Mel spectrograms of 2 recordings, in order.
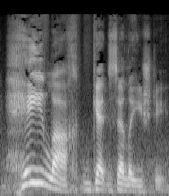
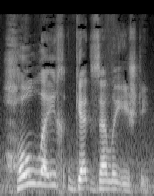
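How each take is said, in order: First: "Heilach" opened with an ei sound, drawn out slowly; reading heilach. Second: "Holech" with a round o, read out slowly in chant; slow, careful "Holech", stressed and falling. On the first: Teacher marks the key word for students, slow and stressed. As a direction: stretch "Heilach" long, falling. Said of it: "I squiggle underline heilach". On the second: Teacher reads the brisa aloud, slow and stressed. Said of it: "if he said, "Heilach get ze leishti". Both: Shown as a demonstration.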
